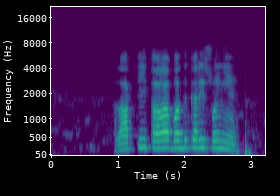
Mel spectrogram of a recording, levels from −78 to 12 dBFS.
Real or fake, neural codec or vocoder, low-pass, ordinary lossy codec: fake; codec, 16 kHz, 4 kbps, X-Codec, HuBERT features, trained on LibriSpeech; 7.2 kHz; AAC, 32 kbps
